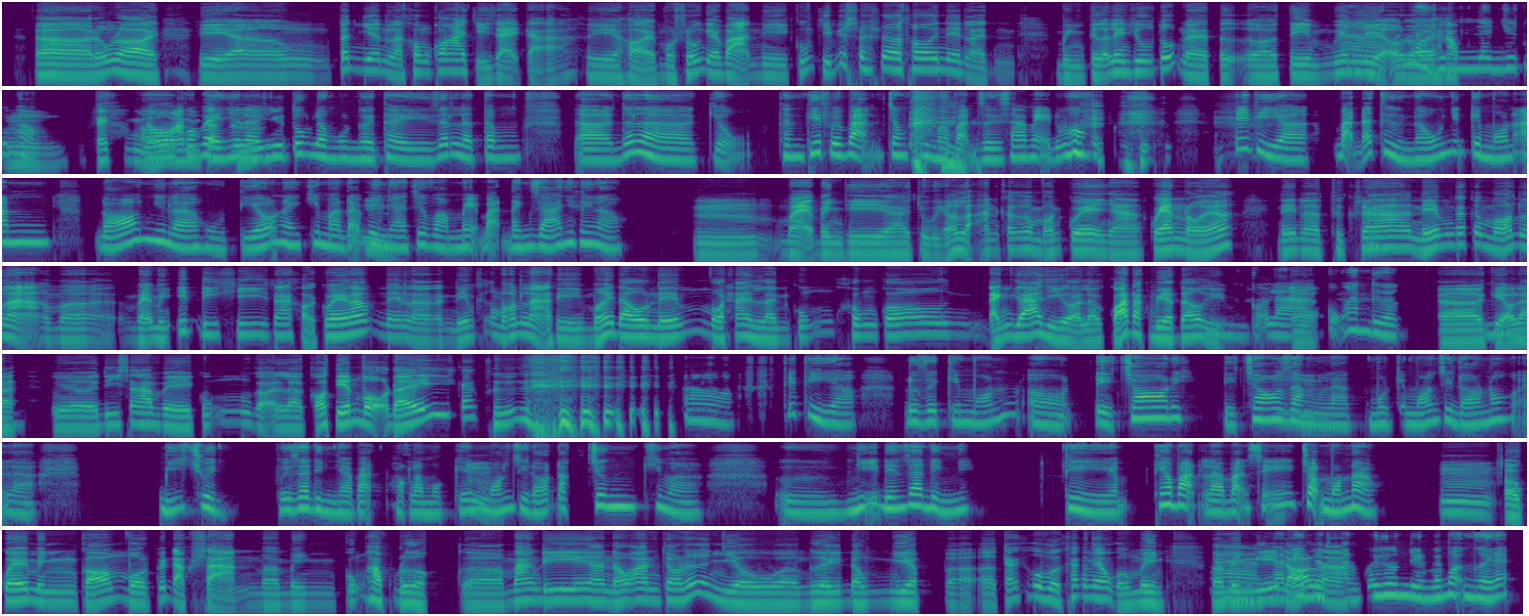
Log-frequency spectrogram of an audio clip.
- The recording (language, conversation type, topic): Vietnamese, podcast, Gia đình bạn truyền bí quyết nấu ăn cho con cháu như thế nào?
- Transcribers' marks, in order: other background noise; laugh; laughing while speaking: "đúng không?"; laugh; tapping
